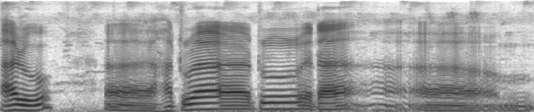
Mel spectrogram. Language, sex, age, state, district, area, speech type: Assamese, male, 45-60, Assam, Dibrugarh, rural, spontaneous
